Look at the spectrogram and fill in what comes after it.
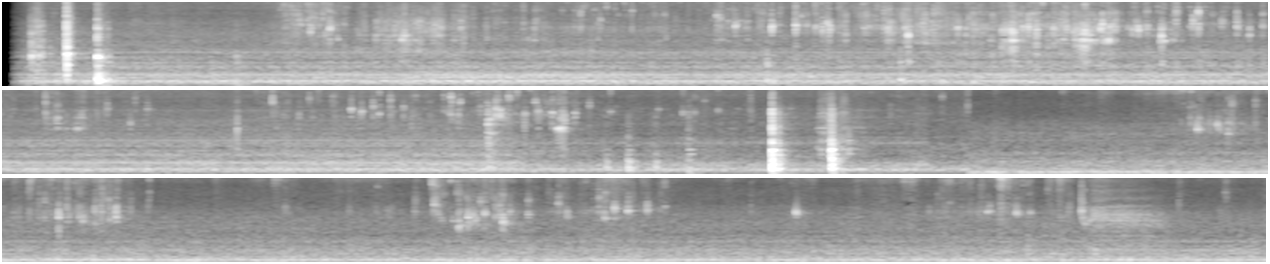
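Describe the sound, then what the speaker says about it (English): Homemade almond milk pours onto cheesecloth and drains through the strainer, a steady close trickle of liquid with a few sharp drips and splashes, then a softer, lower running flow in the second half, with no talk. "So I'll just pour that on top of the cheesecloth, let it run through"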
